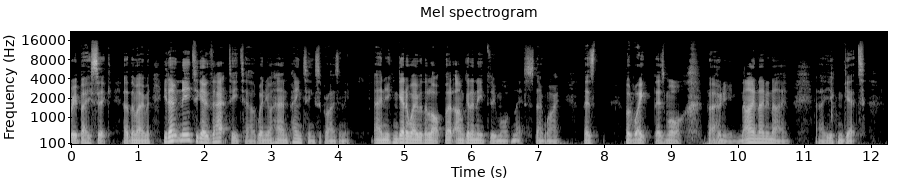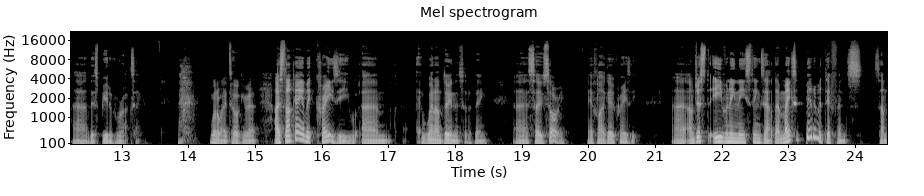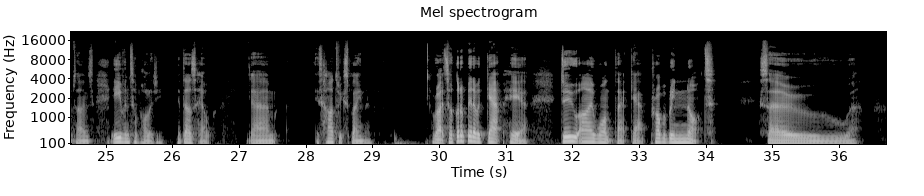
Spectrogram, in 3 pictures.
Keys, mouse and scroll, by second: 7.5-10.5 middle drag, 11.2 ctrl+r, 12.1 middle click, 13.0 click, 14.0 g, 17.3-20.1 middle drag, 20.1 1, 20.5 click, 21.3 g, 22.9-28.5 middle drag, 29.1-32.9 middle drag, 32.9-33.3 scroll up 1, 33.3-36.3 middle drag.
